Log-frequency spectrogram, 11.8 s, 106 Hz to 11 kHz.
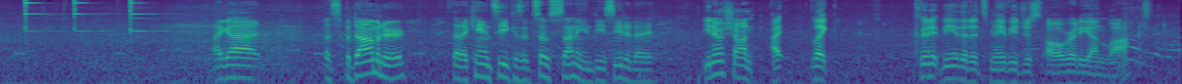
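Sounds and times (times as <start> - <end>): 
faint outdoor noise: 0.0 - 11.8
small handlebar bell on a motorized scooter ringing outdoors in Washington, D.C.: 0.2 - 2.0
speech: 2.2 - 8.4, 9.2 - 11.7.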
